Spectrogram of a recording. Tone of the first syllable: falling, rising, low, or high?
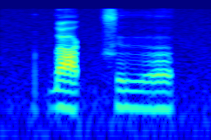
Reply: low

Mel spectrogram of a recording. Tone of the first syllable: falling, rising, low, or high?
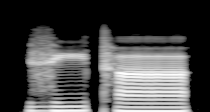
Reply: high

